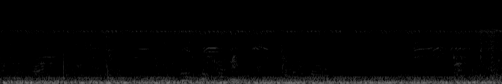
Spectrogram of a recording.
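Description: Steady high insect chirring over a low steady rumble, with faint distant voices now and then.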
